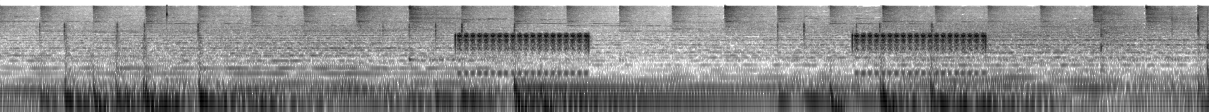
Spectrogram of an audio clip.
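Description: A phone ringtone in the visual novel Steins;Gate rings in two short electronic trill bursts about three seconds apart, over quiet background music.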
